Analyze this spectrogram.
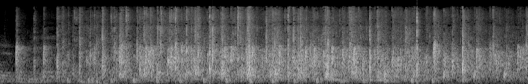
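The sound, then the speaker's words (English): A crowd of members of the Scottish Railway Preservation Society applauds steadily, many hands clapping in a dense, continuous patter that holds at an even, fairly loud level for several seconds without any talking. “So give yourself a good round of applause, ladies and gentlemen.”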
